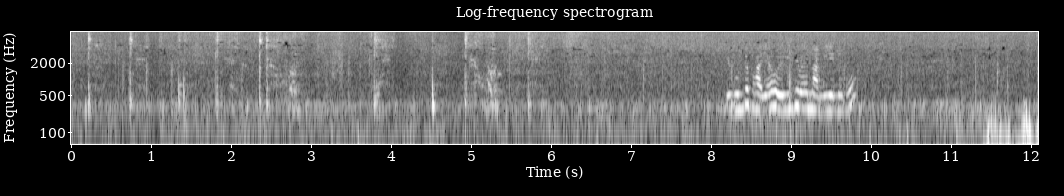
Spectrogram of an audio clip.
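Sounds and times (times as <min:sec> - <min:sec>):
vegetables sizzling in hot oil: 0:00.0 - 0:12.0
spatula scraping and knocking pan: 0:00.2 - 0:03.0.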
